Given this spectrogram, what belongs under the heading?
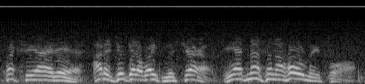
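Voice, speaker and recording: An actor playing a determined young hero in a 1930s film serial, brisk and commanding. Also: male voice, high voice, big pitch swings, mellow, poor audio. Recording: hissy old VHS film transfer.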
